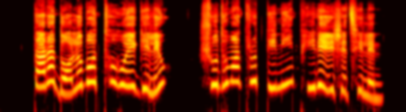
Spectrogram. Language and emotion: Bengali, sad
